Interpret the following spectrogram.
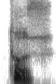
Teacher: The last and the only vowel is U, which is the back vowel and the rounded vowel.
